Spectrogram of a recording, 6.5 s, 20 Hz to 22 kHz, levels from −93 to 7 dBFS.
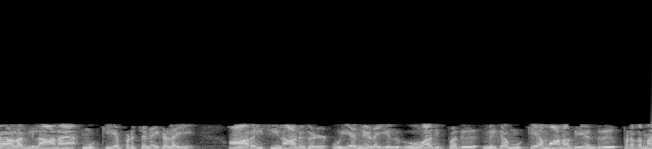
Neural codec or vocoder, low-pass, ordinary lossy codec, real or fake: none; 3.6 kHz; MP3, 24 kbps; real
